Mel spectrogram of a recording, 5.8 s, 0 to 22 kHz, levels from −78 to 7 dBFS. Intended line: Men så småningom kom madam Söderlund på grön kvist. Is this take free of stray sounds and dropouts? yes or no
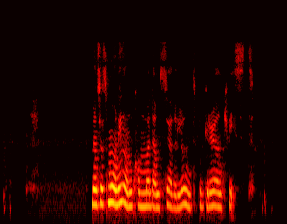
yes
